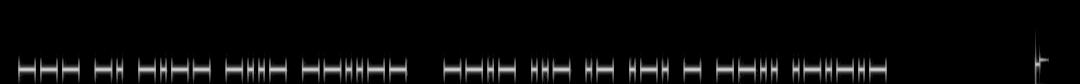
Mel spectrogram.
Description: Morse code, heard as a keyed tone, about 22 wpm, 700 Hz. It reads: ONYX, QUARTZ.
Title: Pangram Challenge v2 - 22wpm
